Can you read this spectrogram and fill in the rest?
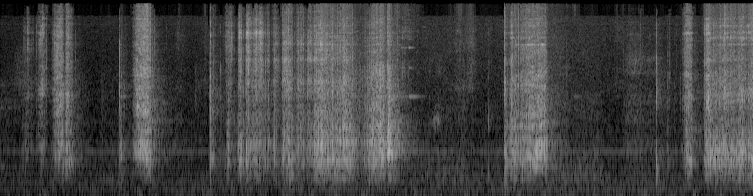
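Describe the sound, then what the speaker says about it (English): A knife scrapes crumbs off a cutting board into a bowl in a home kitchen, making a series of quiet, irregular rasping strokes with short pauses between them. "get our knife, and just scrape those into the bowl"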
